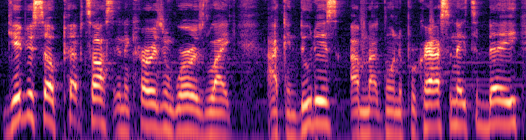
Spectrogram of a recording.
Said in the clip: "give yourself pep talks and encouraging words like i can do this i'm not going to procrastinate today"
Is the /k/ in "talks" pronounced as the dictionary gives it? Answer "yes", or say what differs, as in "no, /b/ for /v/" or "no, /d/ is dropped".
no, /k/ is dropped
